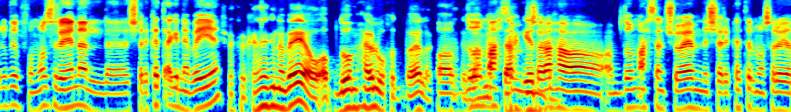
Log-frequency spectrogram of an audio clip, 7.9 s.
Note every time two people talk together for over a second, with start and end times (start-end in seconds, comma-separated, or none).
4.4-5.7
